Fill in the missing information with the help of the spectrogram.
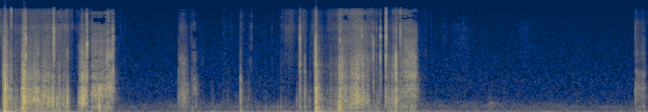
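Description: Fingertips and a small pin poke and pick at crumpled aluminum foil wrapped over a round microphone head. Loud, broadband crinkling and scratching bursts come at the start and again around the middle, with shorter crackles and quiet low hum between them. The clip ends with a brief rustle.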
